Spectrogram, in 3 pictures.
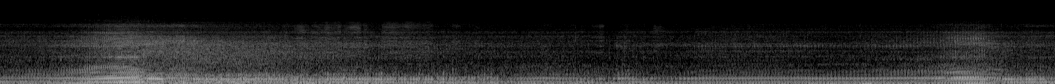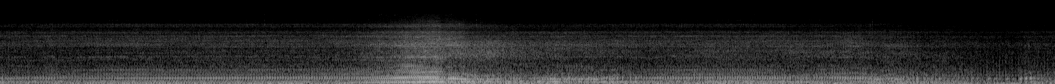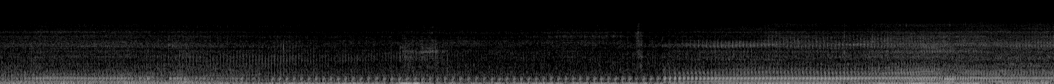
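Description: Suzuki DR-Z400SM's single-cylinder four-stroke engine running under changing throttle through tight corners, revs rising and falling. It revs up sharply three times, about one, ten and fifteen seconds in.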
